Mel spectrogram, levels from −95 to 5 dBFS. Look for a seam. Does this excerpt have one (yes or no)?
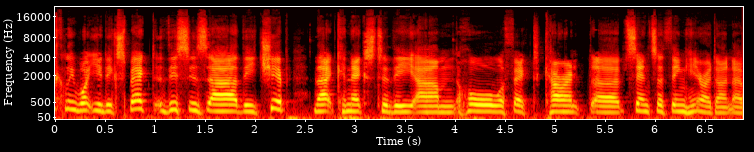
no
